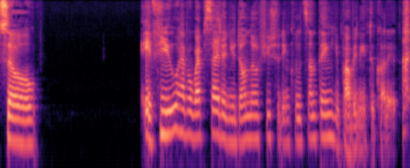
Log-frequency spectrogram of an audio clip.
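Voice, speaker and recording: A woman's dark, mellow voice, fairly low for a woman, with a non-native accent, a fairly quick pace, long and frequent pauses, big swings in loudness, and a quiet background. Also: ordinary pitch variation. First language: not English. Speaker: podcast co-host, designer and brand strategist. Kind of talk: casual chat.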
